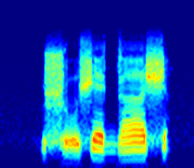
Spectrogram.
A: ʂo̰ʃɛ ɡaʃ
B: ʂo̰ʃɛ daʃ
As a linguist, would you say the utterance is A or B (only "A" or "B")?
A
